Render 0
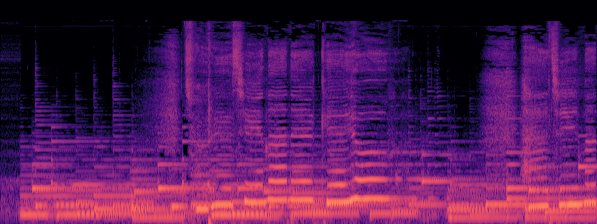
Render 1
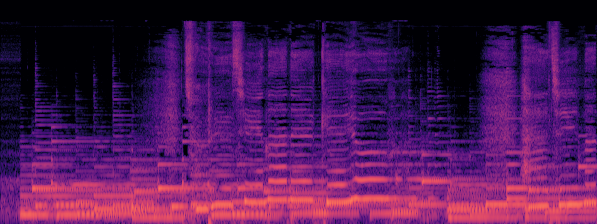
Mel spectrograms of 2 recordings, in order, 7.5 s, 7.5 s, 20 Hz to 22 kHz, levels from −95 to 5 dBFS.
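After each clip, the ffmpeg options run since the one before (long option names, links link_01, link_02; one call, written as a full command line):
ffmpeg -i in.wav -af "acompressor=threshold=-26dB:ratio=6" out.wav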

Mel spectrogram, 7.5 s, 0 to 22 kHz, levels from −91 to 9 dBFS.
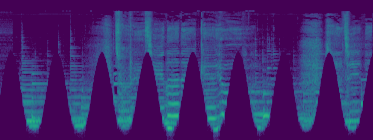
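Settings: ffmpeg -i in.wav -af "afftfilt=real='re*gte(b*sr/1024,330*pow(4800/330,0.5+0.5*sin(2*PI*1.1*pts/sr)))':imag='im*gte(b*sr/1024,330*pow(4800/330,0.5+0.5*sin(2*PI*1.1*pts/sr)))':win_size=1024:overlap=0.75,volume=5.5dB" out.wav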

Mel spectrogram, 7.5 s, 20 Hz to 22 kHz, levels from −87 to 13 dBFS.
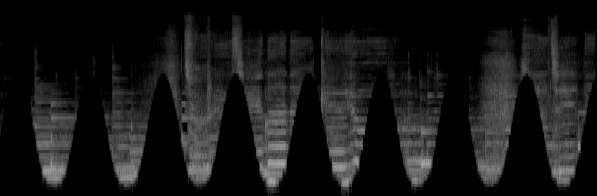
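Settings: ffmpeg -i in.wav -af "lowpass=frequency=2000:poles=1" out.wav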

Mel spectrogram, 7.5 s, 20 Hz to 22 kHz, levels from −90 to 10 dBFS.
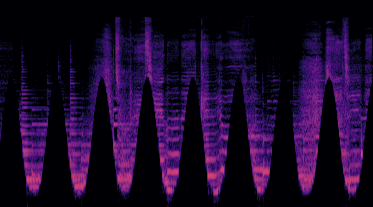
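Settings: ffmpeg -i in.wav -af "acompressor=threshold=-41dB:ratio=5,volume=5.5dB" out.wav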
